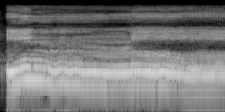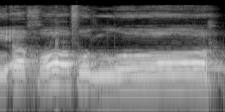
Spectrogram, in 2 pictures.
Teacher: یہاں پر اللہ کے لام سے پہلے فا کے اوپر پیش ہے تو اللہ کے لام کو پر پڑھیں گے اور یہ کھڑا زبر بھی ہے. وقف کریں گے تو ہا کا زبر سکون سے بدل جائے گا تو مد عارض وقفی ہوگا · اخاف، خا حروف مستعلیہ میں سے پر پڑھیں گے اور الف مدہ ہے، ایک الف برابر کھینچیں گے. یہاں پر اللہ کے لام سے پہلے فا کے اوپر پیش ہے تو اللہ کے لام کو پر پڑھیں گے اور یہ کھڑا زبر بھی ہے.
